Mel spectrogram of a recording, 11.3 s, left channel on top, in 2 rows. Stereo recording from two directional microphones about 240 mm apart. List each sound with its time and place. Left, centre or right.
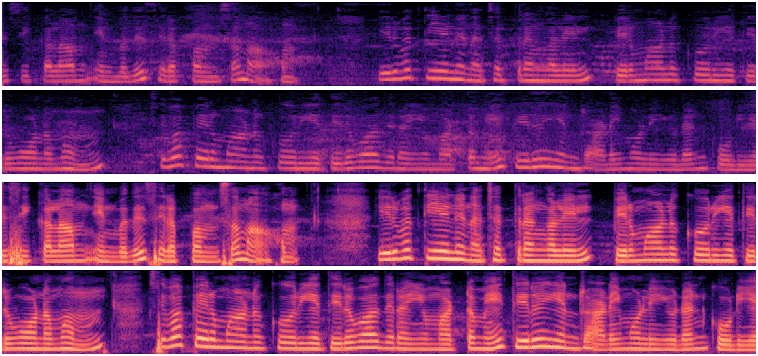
0.3 s speech: right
